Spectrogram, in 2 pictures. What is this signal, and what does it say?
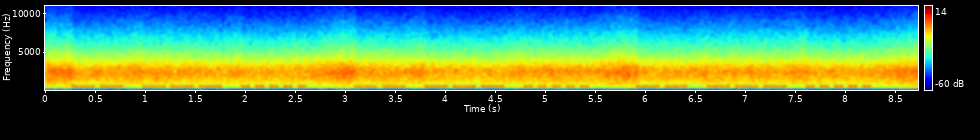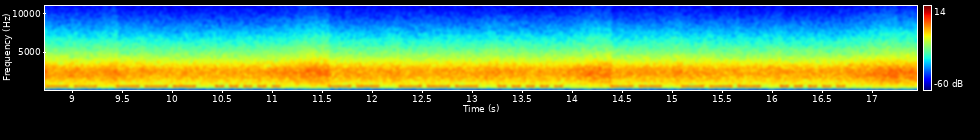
Morse code, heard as a keyed tone, machine-sent, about 17 wpm, 560 Hz, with radio static. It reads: MO5 MO5 MO5 MO5 MO5 MO5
